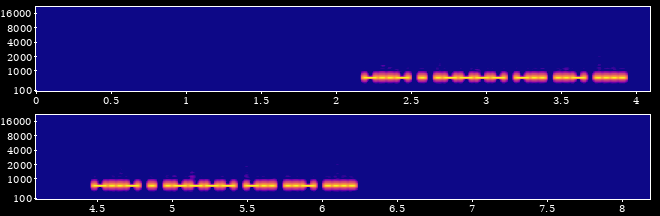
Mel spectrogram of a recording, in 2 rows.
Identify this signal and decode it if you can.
Morse code, heard as a keyed tone, about 48 wpm, 700 Hz. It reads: XE1DUH XE1DUH
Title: DXCC-100 Call Signs - 6 Characters - Repeated 2x - 45wpm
